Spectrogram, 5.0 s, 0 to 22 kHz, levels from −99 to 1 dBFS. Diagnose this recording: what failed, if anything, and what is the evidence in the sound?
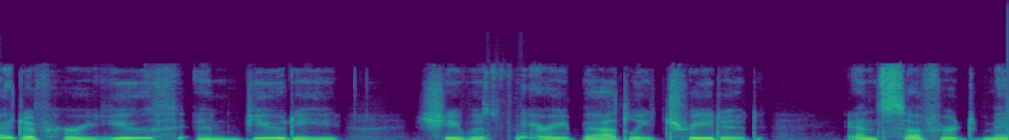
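The network stage shows short concealed packet loss from 0.45 to 0.57 s. Three back-to-back holes of about 20 ms each start at 0.45, 0.49 and 0.53 s. The decoder continued the last speech sound across them. This leaves a brief smear where real audio should be.

The network stage also shows repeated packet loss, giving a robotic sound from 2.41 to 2.71 s. Eight gaps, none longer than 20 ms, arrive in quick succession. Nearly half the stretch is synthetic fill. The speech turns choppy, with fragments missing.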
